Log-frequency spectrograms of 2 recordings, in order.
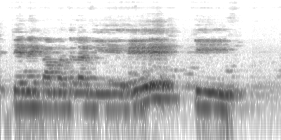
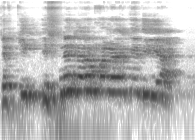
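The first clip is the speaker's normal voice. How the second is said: indignant shout; 10 semitones higher than usual. Acted. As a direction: shout the insult back at her. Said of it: "बोले".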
